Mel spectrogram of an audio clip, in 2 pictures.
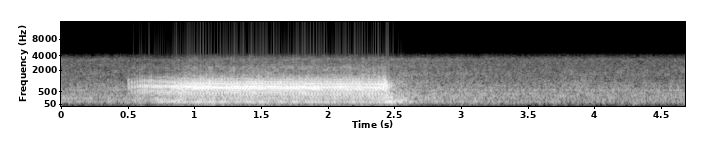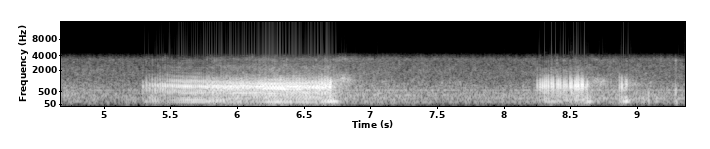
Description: Izzy the pug doing her usual snore. What's funny is her eyes are wide open!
